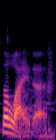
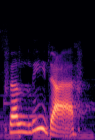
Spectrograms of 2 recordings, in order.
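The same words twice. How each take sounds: First: The middle vowel sounds like 'eye'. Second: The middle vowel sounds like 'ee'. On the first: This is how locals say the town's name. The speaker calls it right. "around here it's pronounced Salida. Hard I, accent on the middle syllable" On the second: This is the Spanish-style pronunciation. The speaker calls it wrong. "your brain's probably saying to you"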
